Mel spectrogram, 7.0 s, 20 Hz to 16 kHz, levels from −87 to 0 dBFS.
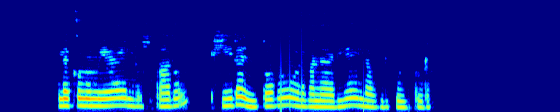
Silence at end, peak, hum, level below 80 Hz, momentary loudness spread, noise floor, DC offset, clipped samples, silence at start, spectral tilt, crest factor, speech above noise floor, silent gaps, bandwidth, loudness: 1.65 s; -16 dBFS; none; -76 dBFS; 14 LU; under -90 dBFS; under 0.1%; under 0.1%; 0.75 s; -9 dB/octave; 18 dB; over 58 dB; none; 8.4 kHz; -33 LUFS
